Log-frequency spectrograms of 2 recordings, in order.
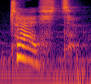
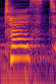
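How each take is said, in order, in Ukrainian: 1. Слово закінчується м'яким звуком 'shch'. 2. Слово закінчується твердим звуком 'st'. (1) "обережно слухаємо уважно" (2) "багато хто неправильно вимовляє це слово. Кажуть"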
